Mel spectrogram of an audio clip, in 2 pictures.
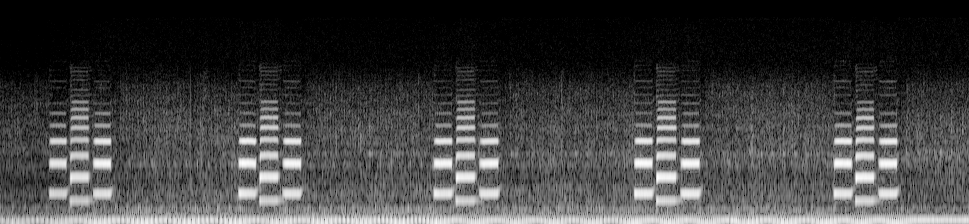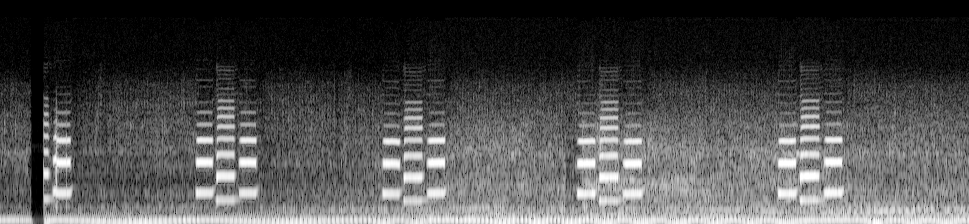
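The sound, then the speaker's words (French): An ambulance carrying a patient from a helicopter landing pad to a clinic drives by with its horn sounding in a steady, repeating two-tone pattern over a constant low engine rumble. It is loud, with no one talking. “Et l'ambulance le mène à la clinique.”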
